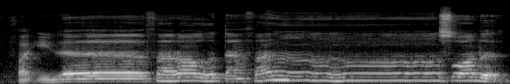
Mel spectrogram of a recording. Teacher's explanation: با ساکن ہے تو یہاں پر وقف کی حالت میں قلقلہ صغریٰ کر کے پڑھیں گے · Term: قلقلہ کبریٰ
